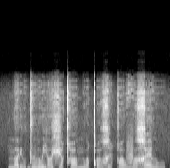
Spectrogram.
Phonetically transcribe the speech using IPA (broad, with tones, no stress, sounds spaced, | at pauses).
n ʌ˧ ɾʲ u˩˥ d ɯ˥ l u˥ j ʌ˩ xʲ ʌ˩ qʰ o˧ n u˧ qʼ u˩ ʁ i˩ q o˥ v ʌ˥˩ ʁ ɛ˥ l u˧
